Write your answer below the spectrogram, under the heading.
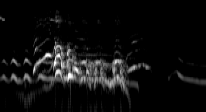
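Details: Dogs howling: a quavering tone rises into a loud chorus of overlapping wailing voices with rough yelps, then fades into a single long falling howl.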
